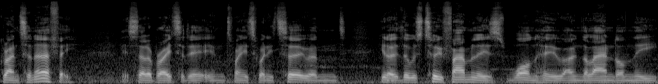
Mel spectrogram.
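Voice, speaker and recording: Speaking at a fairly quick pace, a man talks with an English Midlands accent. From English Midlands, Solihull. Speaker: radio broadcaster and news publisher. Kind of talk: casual interview chat. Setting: outdoors by the ocean.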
